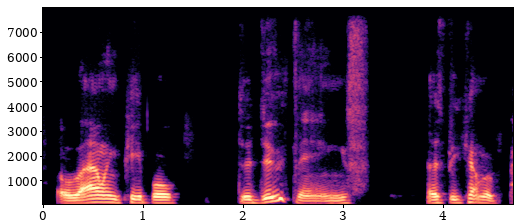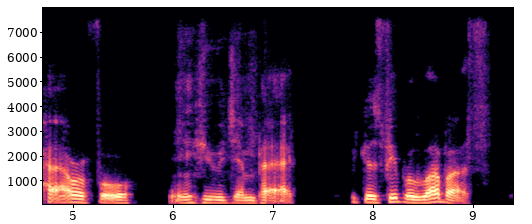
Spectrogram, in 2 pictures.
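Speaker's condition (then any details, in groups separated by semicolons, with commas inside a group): ALS; speech still preserved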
